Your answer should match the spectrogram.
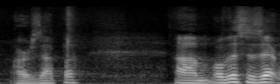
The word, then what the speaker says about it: Rzeppa: See, I said it right this time, Arzeppa.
